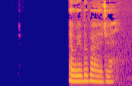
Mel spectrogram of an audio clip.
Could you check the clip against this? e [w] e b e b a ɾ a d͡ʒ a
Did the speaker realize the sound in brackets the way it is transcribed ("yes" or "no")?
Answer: yes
